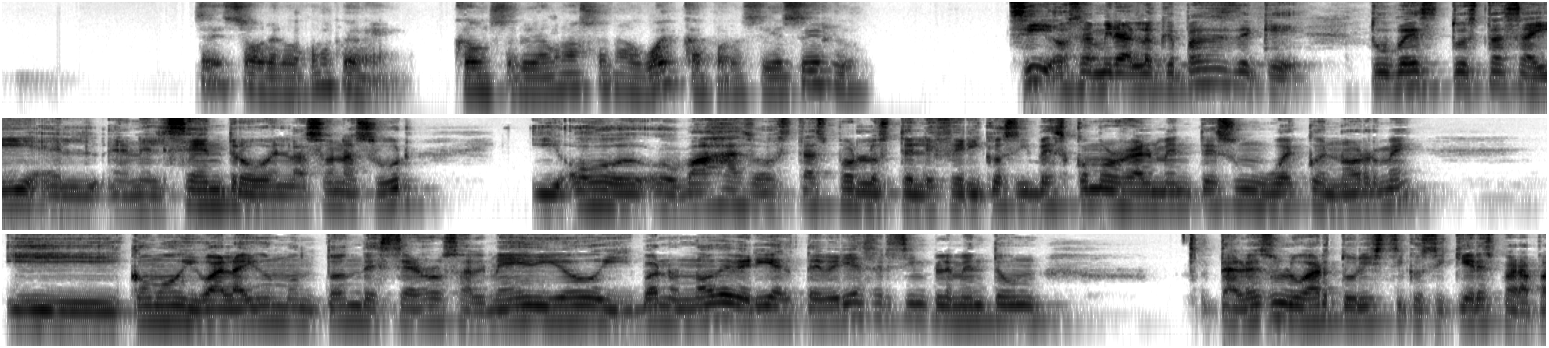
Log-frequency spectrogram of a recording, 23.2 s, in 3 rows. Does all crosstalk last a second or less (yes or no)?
yes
